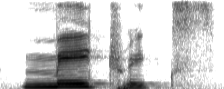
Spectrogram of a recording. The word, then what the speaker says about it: matrix: This is the only way to pronounce this word. Module. Module. There is no module at all. This word. Matrix? No. The right way to say this word is matrix.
